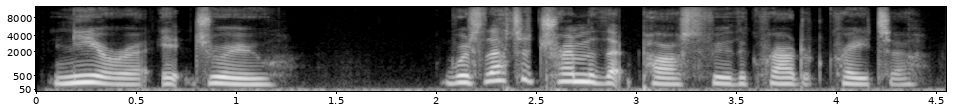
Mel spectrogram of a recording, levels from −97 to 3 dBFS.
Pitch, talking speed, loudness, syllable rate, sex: 225 Hz, 170 wpm, -17 LUFS, 5.1 syllables/s, female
